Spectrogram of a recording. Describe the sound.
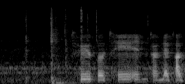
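Keys clatter on a computer keyboard as a web address is typed into a feed reader, with a few scattered clicks followed by a quick run of key presses.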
